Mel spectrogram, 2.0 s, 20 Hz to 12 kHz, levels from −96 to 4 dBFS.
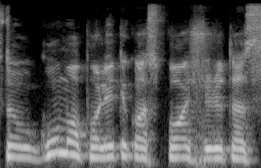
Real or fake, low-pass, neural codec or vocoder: real; 10.8 kHz; none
